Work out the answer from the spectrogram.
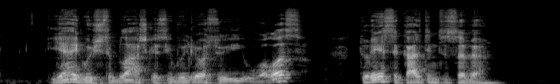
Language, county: Lithuanian, Kaunas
